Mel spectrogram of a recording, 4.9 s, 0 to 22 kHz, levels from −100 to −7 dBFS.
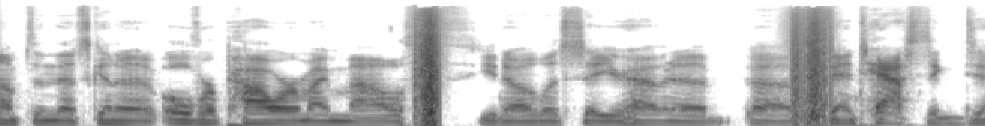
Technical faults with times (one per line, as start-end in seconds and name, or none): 2.01-2.27 wireless microphone noise hit
3.87-4.22 wireless microphone noise hit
